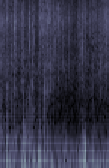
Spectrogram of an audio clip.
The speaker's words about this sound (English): And you heard the crumble of the paper right there, and as it lays in a pile of discarded ideas,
